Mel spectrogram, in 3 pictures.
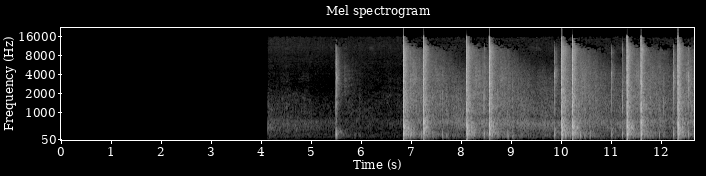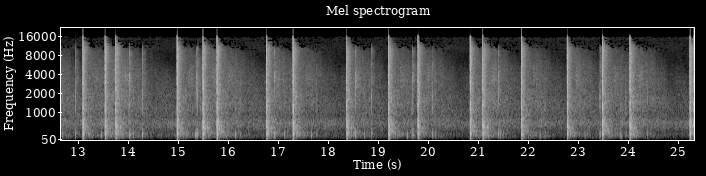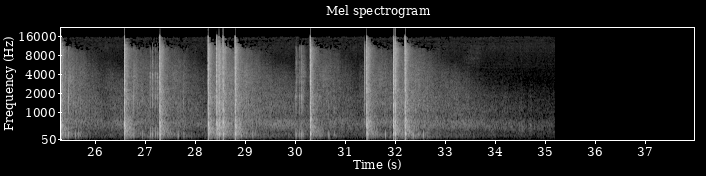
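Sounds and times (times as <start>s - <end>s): fireworks bangs: 4.2s - 6.2s, 6.8s - 34.9s.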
